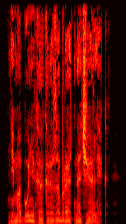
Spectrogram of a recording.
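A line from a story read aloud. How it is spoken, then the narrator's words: Hissing whisper. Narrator (Russian): свистящим шепотом ответил Пермяк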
